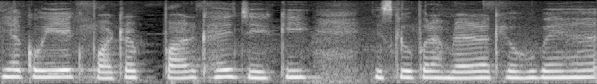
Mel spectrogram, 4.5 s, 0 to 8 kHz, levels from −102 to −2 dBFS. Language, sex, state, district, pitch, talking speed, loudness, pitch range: Hindi, female, Uttar Pradesh, Shamli, 235 Hz, 175 wpm, -14 LUFS, 230-250 Hz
